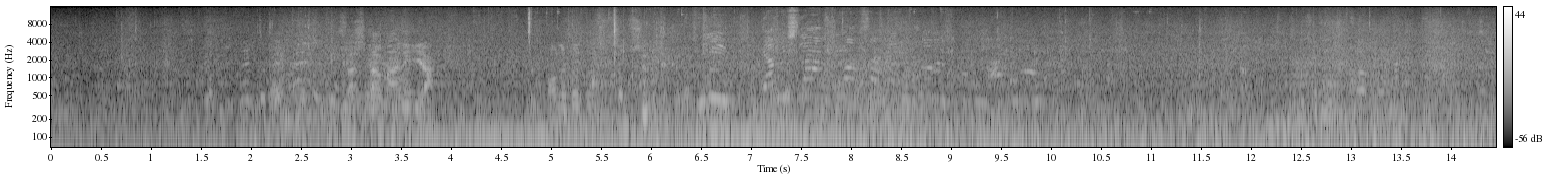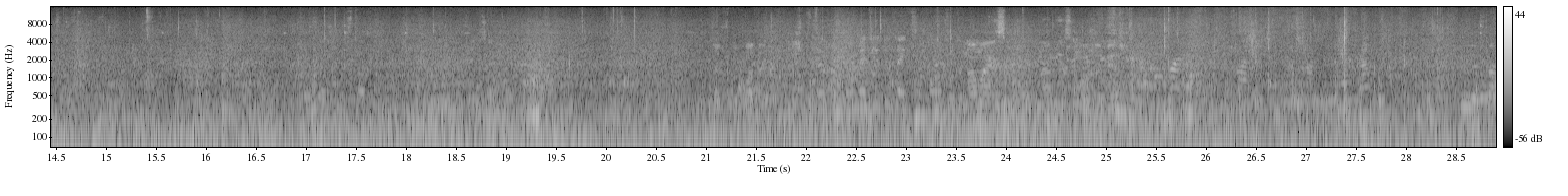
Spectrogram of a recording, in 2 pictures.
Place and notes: Sopot, Poland, on the pier
light rain, people seeking for hiding on the pier
14 August 2014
